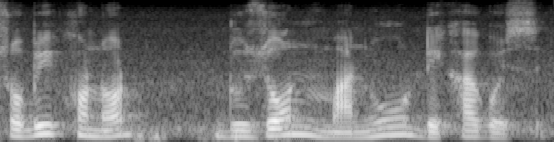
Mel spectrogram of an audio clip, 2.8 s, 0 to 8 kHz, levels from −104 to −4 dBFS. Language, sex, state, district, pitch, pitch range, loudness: Assamese, male, Assam, Kamrup Metropolitan, 140 Hz, 130-160 Hz, -20 LUFS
